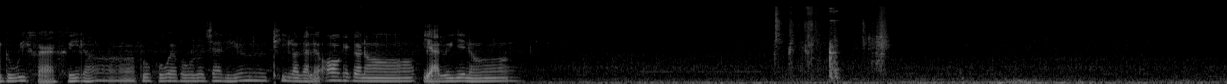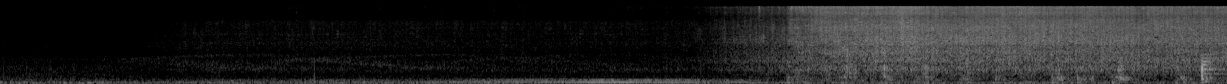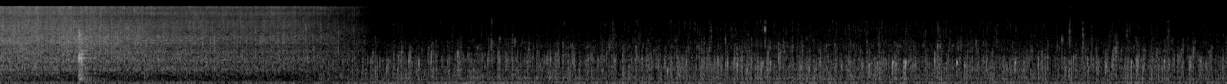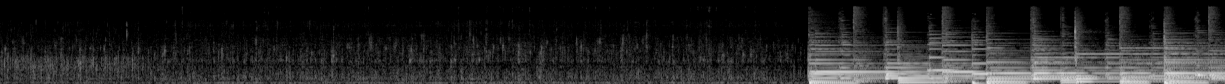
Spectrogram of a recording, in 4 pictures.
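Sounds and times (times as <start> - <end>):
curry bubbling in a pan: 9.6 - 44.9
food sizzling in hot oil: 13.4 - 45.0.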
